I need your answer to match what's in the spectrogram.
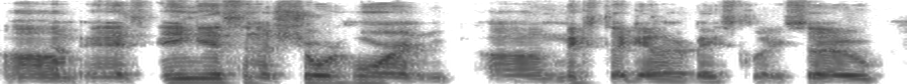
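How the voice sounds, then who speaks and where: A man's voice: medium pitch, fairly even intonation, normal speed, a little mellow, poor audio. A man, a farmer guest on a podcast, explaining and telling stories casually.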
